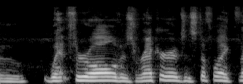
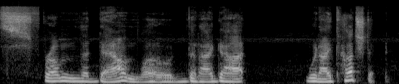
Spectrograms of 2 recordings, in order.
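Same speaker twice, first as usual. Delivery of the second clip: acted bashful, sheepish, meek tone; 4 semitones lower, 4 dB quieter than usual. Retelling his answer in an interview about the notebook, imitating a sheepish reply. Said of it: "sheepishly said".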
